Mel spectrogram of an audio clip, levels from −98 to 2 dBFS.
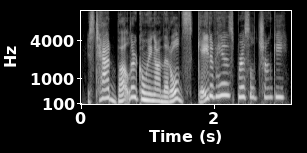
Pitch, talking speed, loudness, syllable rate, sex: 275 Hz, 230 wpm, -17 LUFS, 5.7 syllables/s, female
